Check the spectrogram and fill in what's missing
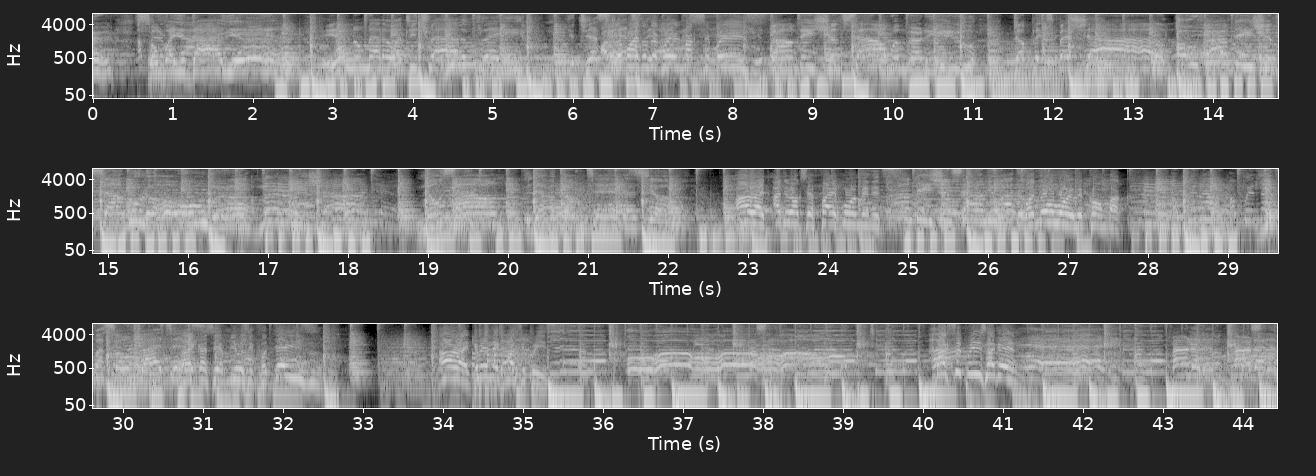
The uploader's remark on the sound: this is the Audio of the Dance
